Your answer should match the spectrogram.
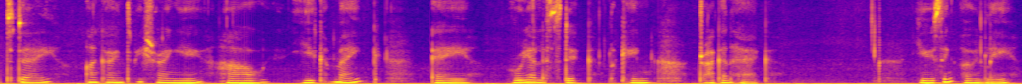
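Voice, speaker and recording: A woman gives ASMR craft instructions in a gentle, breathy whisper, pausing unhurriedly between short phrases. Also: mid-range voice, fairly even intonation, low-quality recording. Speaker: ASMR craft tutorial host.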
